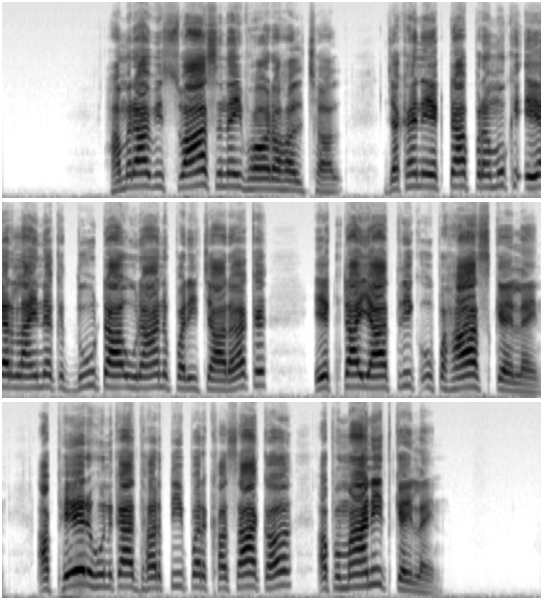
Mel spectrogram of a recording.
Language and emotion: Maithili, disgusted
